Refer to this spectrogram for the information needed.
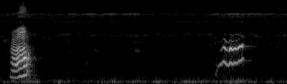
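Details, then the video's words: A myna talking in Bodo: a loud, quavering, harmonic syllable that falls in pitch, then after nearly two seconds of quiet a second rising, vowel-like utterance. "Maina Bird - The First Human to Talk in Bodo Language!"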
